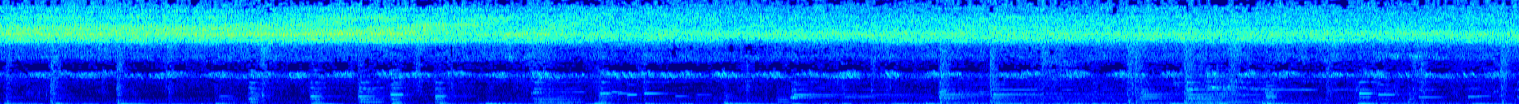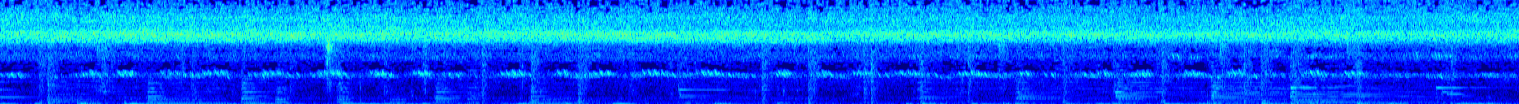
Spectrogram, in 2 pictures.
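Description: Crickets and other night insects chirping in a steady high-pitched chorus, with a quiet instrumental melody of slow, held notes. Irregular low thumps sound underneath.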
